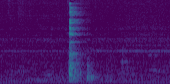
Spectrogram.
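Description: Quiet room tone broken once, a little under a second in, by a single sharp knock with a short ringing tail and a softer second tap just after.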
